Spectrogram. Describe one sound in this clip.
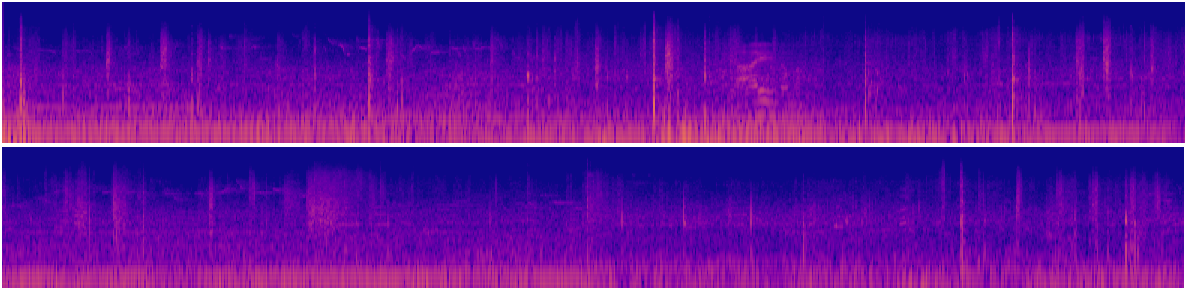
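Tennis balls bounce on a clay court.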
